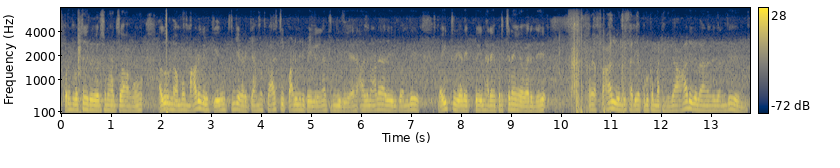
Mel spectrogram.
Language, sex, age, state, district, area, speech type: Tamil, male, 30-45, Tamil Nadu, Sivaganga, rural, spontaneous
